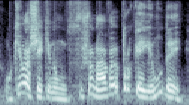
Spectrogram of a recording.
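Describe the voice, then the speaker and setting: A man's voice: on the high side, very animated, quick pace. A Brazilian man hosting a podcast interview, talking casually with hesitant restarts. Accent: Brazilian Portuguese. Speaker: podcast host.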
